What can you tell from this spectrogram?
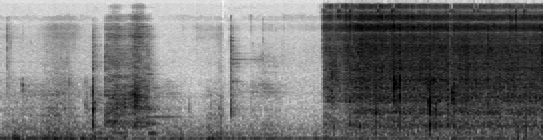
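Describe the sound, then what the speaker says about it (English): Nopales cactus pads begin lightly frying in leftover oil from shrimp fritters, a soft crackling sizzle that starts abruptly after a few quiet seconds of faint handling noises and then holds steady and close. "I'm going to use some of it to lightly fry the cactus"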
